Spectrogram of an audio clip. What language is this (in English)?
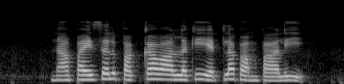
Telugu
